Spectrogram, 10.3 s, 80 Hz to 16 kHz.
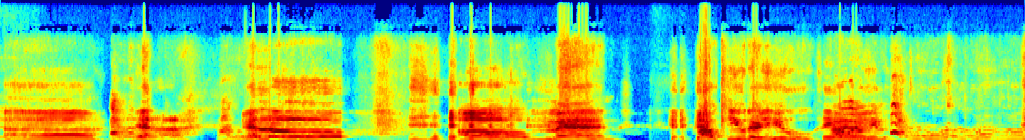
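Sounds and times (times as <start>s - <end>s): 
speech: 0.0s - 3.5s, 4.1s - 9.1s
laughter: 0.0s - 7.4s
dog barking to be let in with a long whining bark: 8.4s - 10.1s.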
